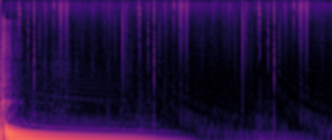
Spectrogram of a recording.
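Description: A single very deep bass tone or boom that drops a little in pitch as it starts, then rings out and fades away over about two and a half seconds, leaving only faint clicks.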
